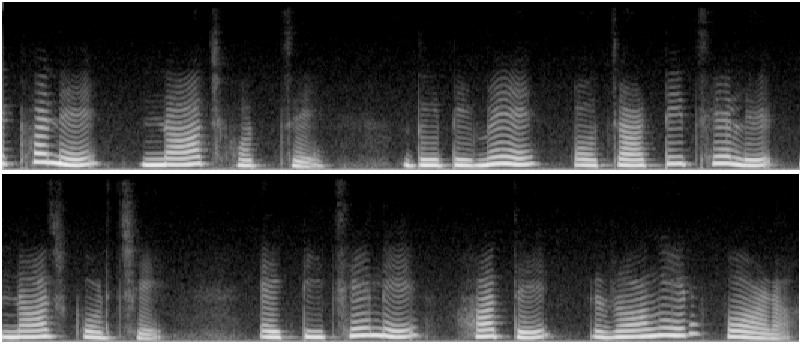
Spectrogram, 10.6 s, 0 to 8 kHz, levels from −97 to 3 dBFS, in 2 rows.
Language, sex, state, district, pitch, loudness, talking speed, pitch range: Bengali, female, West Bengal, Jhargram, 275 Hz, -15 LUFS, 85 wpm, 260-310 Hz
